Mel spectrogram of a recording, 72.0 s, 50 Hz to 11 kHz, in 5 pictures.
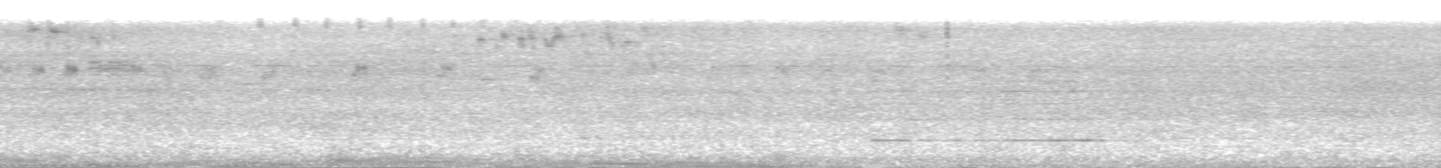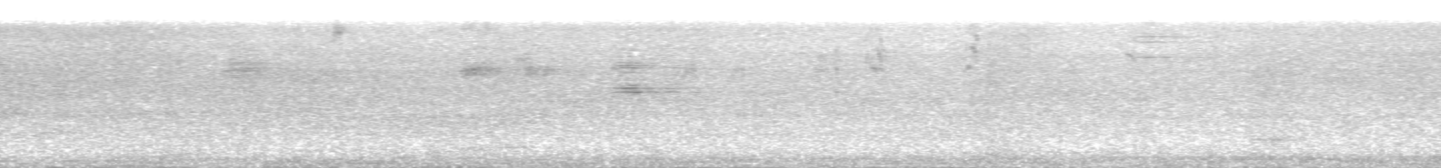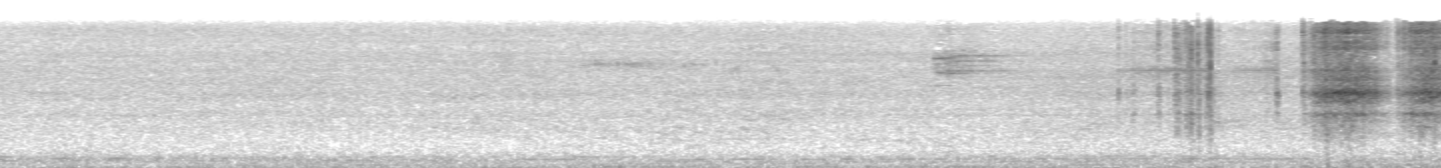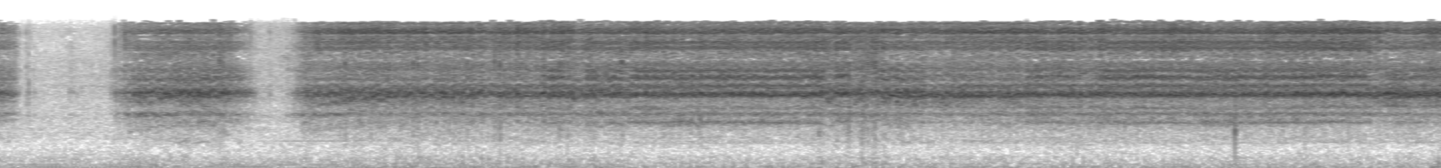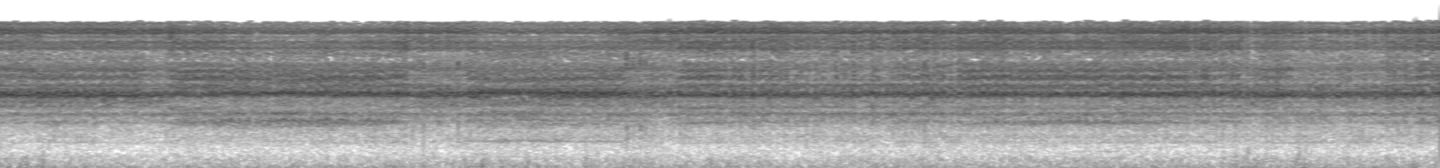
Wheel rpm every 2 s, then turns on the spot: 0, 0, 0, 0, 0, 0, 0, 0, 0, 0, 0, 0, 0, 0, 0, 0, 0, 0, 0, 0, 10, 30, 50, 80, 110, 110, 110, 120, 110, 110, 110, 120, 120, 110, 110, 110.
none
